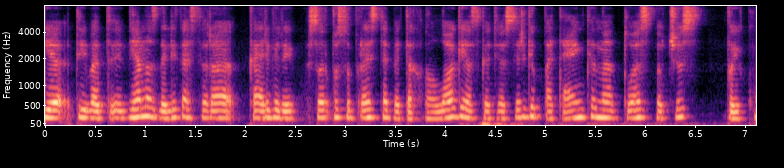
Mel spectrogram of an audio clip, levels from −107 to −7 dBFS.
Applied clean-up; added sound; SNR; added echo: neural mask model DeepFilterNet 3.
